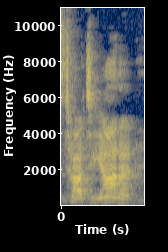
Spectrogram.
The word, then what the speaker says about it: Tatiana: So this is gonna be really funny because because my real name is Tatiana, and one of the actual NPCs in this is named Tatiana, pronounced the exact same way.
